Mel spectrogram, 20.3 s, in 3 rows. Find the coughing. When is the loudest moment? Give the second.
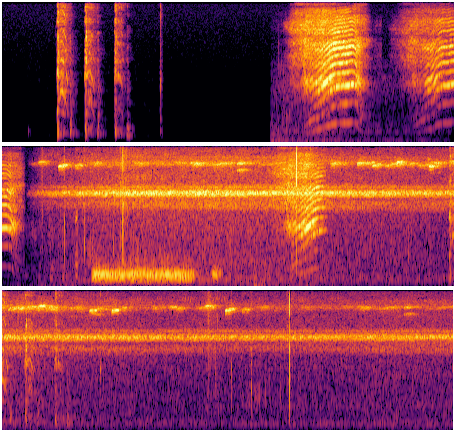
1 s.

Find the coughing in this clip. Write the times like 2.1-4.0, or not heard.
0.8-2.4, 13.4-15.1.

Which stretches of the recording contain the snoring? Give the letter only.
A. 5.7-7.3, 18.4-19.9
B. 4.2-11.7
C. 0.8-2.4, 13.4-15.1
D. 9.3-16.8
B.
